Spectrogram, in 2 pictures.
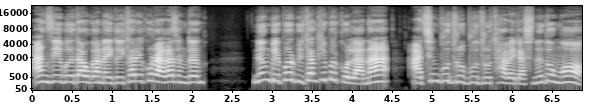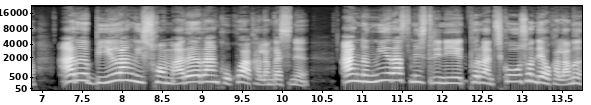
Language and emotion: Bodo, angry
